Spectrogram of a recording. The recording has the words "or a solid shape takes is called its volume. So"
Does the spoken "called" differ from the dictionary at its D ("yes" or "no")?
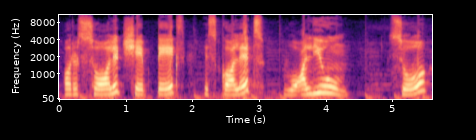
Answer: yes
